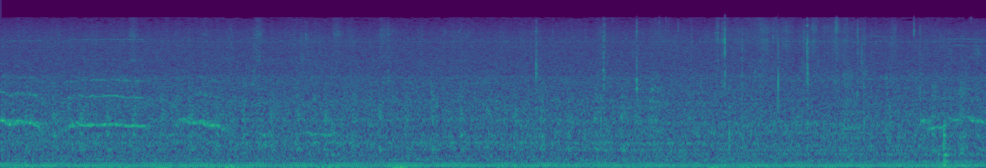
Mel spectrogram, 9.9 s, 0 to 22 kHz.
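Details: Nursing two-and-a-half-week-old Alaskan Malamute pups of Macy and Jack, summer 2014 litter, give short high whining squeals at the start and again near the end, over a constant low hum and faint rustling clicks.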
